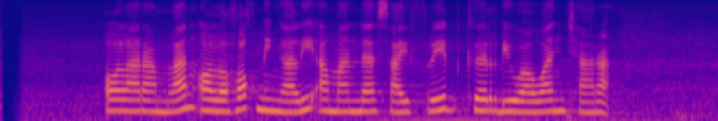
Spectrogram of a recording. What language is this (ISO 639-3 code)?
sun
